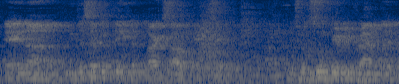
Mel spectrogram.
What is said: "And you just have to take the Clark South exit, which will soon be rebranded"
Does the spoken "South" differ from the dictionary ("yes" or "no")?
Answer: yes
